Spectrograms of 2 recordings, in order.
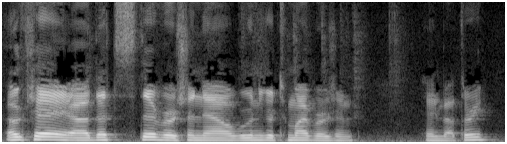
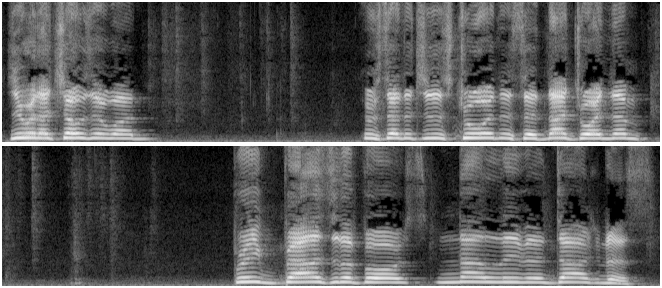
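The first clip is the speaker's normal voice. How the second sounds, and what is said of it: Imitates another person's voice. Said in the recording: “Here's me impersonating them.”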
